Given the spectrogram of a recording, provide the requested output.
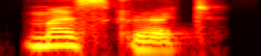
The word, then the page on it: muskrat: Indian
